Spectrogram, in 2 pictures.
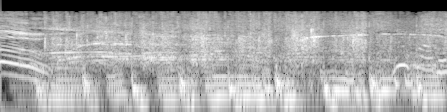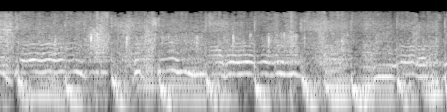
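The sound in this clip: An audience gives loud, sustained applause with cheers and whoops as the performers come on stage, a dense, steady roar of clapping that stays strong for the whole stretch.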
